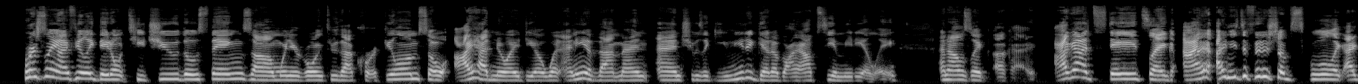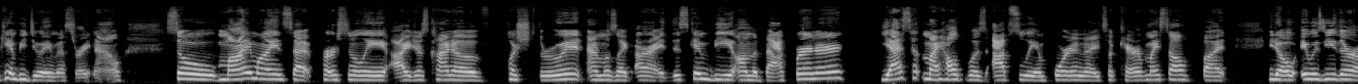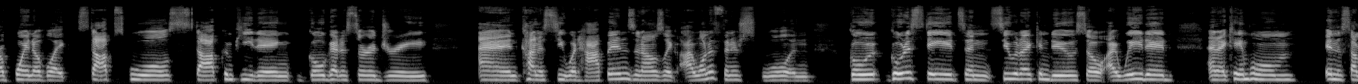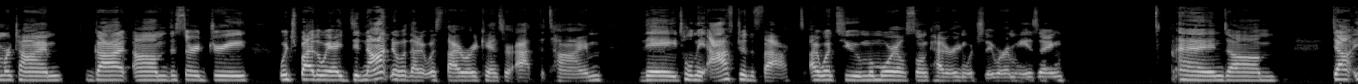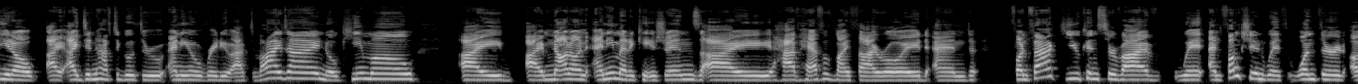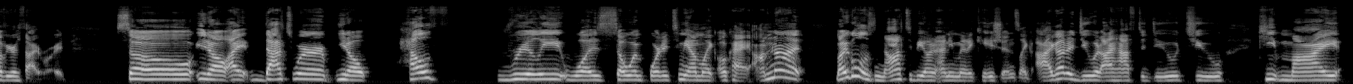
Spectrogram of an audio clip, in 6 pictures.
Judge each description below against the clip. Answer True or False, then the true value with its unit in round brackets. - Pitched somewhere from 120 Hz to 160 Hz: False (210 Hz)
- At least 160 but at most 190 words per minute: False (200 wpm)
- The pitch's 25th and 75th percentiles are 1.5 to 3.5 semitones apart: True (3.0 semitones)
